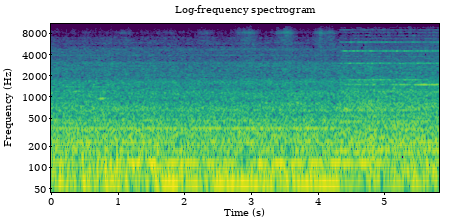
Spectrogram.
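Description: Hankyu electric train running with a steady low rumble; about four seconds in, a steady high-pitched whine joins it.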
